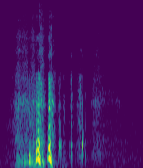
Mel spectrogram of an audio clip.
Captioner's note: laughs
